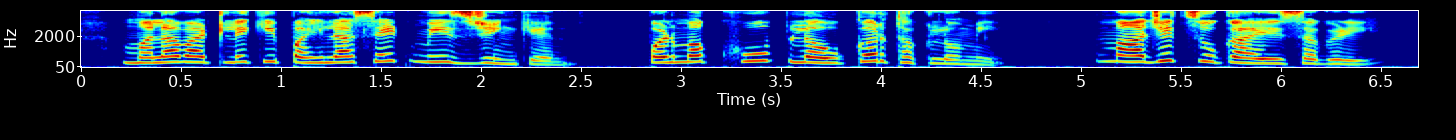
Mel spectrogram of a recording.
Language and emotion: Marathi, sad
